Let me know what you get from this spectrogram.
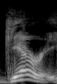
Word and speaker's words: Gerry: And across it, Stuart wrote gerrymander after Elbridge Gerry. He had a hard G, who was the governor who'd come up with this gerrymander to fix his party in power.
